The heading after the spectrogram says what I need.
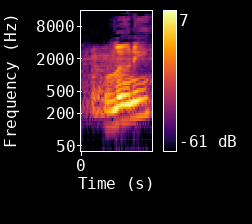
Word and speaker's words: Loney: Thank you for holding the line, Loney. Are you there? Loney. It's pronounced Loney.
